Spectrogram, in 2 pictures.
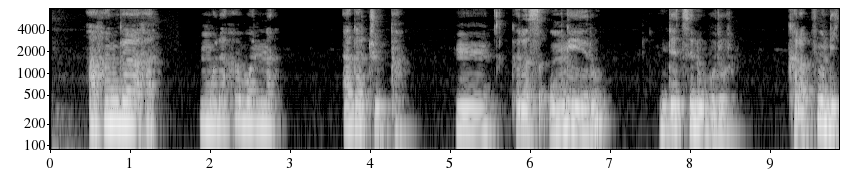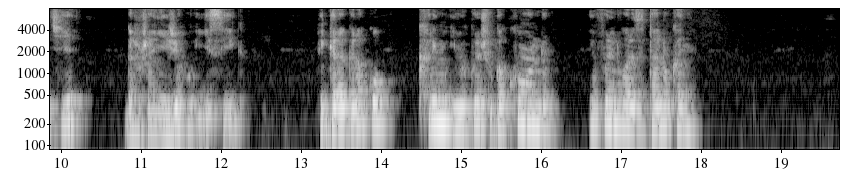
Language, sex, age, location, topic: Kinyarwanda, male, 18-24, Huye, health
